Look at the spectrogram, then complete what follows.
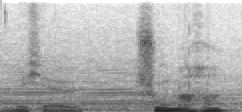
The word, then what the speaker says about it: Michael Schumacher: Mostly developed in collaboration with Michael Schumacher, or in German Michael Schumacher, if you would say it correctly.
